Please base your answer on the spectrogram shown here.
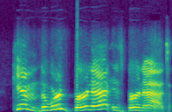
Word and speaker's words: Bernat: the word Bernat is Burnette I know it's not actually French if it was French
